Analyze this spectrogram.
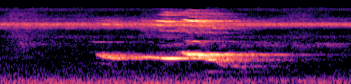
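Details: Black-naped Oriole lure whistle, somewhat soft: one long smooth fluty note that lifts slightly and then slides downward at its end, set against faint low rumble and a constant thin high tone.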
